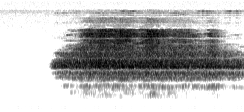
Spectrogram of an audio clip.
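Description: One long, soft breathy exhale from a man's voice, starting about half a second in and lasting a couple of seconds.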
